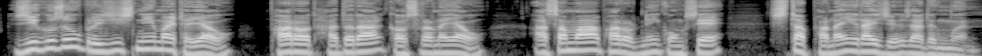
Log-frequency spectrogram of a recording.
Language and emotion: Bodo, neutral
